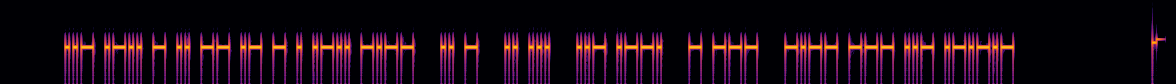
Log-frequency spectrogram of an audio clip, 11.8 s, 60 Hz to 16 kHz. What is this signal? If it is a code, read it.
Morse code, heard as a keyed tone, about 28 wpm, 700 Hz. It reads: ULTIMATELY IT IS UP TO YOU.
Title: Sentences from Top 1200 Words 30wpm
